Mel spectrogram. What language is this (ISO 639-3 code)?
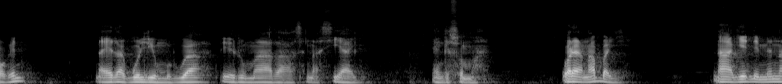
mas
